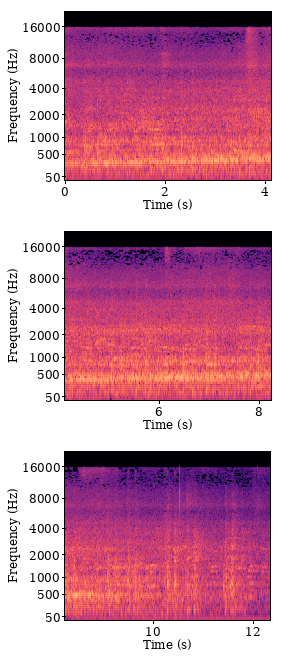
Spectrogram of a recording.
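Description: Electric train running at a station: a whine rising slowly and steadily in pitch over rail rumble. It fades near the end, with a few short clunks.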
